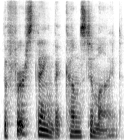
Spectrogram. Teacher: the T in first thing gets deleted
